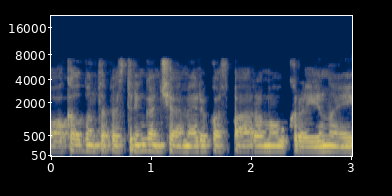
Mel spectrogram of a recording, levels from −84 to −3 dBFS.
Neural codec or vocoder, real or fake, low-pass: none; real; 7.2 kHz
